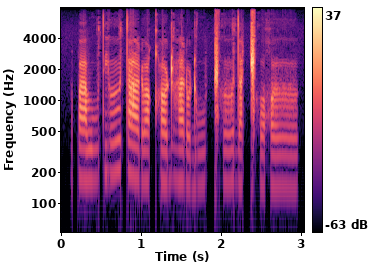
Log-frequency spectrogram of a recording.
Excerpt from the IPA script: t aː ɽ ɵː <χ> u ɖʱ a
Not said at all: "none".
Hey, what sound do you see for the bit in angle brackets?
qʰ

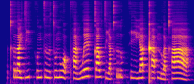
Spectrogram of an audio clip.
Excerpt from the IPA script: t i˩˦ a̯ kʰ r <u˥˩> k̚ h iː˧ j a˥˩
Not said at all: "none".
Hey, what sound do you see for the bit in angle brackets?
u˥˩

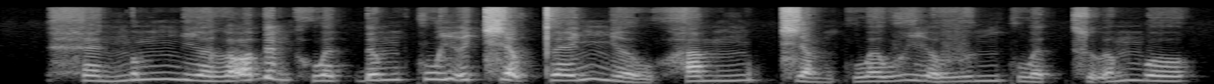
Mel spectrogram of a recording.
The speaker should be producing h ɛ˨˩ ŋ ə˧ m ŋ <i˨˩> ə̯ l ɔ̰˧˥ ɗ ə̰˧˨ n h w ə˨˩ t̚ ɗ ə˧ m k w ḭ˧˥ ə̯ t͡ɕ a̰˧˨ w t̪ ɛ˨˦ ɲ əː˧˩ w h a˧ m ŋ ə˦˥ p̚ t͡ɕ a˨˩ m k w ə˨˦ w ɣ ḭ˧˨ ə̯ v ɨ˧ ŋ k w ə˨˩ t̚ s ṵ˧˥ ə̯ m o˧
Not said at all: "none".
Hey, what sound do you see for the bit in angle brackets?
i˨˩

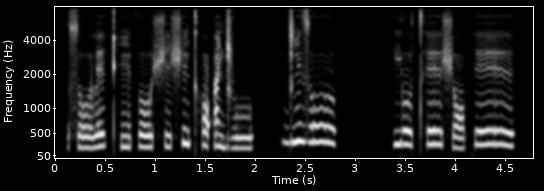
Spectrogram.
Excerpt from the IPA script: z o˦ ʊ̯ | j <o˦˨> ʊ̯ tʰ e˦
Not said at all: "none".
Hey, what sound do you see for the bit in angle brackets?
o˦˨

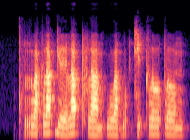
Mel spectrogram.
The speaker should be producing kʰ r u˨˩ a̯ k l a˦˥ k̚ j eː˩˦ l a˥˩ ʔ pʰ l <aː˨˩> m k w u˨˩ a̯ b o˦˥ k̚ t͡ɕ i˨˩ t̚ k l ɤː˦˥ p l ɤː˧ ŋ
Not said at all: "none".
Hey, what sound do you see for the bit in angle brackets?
aː˨˩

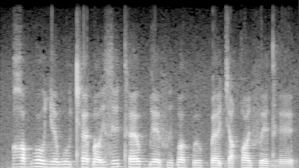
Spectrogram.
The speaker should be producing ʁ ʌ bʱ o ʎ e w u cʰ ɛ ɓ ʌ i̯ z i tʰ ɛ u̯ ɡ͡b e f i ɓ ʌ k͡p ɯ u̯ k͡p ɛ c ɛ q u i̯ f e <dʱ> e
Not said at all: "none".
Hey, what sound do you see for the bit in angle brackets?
dʱ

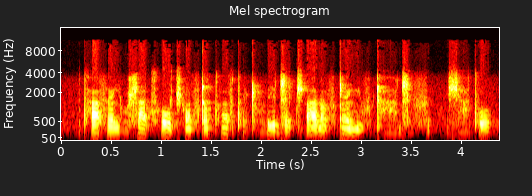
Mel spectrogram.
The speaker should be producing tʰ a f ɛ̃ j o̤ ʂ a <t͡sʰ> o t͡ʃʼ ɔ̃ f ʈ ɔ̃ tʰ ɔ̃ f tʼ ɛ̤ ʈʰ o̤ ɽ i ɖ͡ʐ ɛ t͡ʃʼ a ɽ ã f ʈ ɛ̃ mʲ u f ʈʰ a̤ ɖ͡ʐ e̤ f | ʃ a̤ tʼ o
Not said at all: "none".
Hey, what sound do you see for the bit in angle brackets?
t͡sʰ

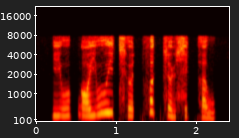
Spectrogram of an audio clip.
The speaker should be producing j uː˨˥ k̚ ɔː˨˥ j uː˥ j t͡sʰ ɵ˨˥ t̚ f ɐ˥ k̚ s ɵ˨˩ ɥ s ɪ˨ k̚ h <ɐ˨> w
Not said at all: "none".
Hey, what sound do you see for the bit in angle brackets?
ɐ˨˩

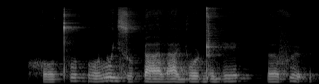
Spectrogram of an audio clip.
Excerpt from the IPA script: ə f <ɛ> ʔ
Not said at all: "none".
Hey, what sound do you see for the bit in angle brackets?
ø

